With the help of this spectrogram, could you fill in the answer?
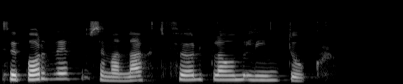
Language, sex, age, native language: Icelandic, female, 50-59, Icelandic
